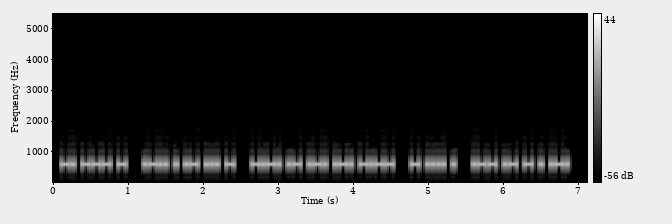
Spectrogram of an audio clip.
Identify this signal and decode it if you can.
Morse code, heard as a keyed tone, about 34 wpm, 600 Hz. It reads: NOT LEAST CARRY THE WATER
